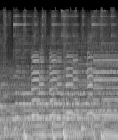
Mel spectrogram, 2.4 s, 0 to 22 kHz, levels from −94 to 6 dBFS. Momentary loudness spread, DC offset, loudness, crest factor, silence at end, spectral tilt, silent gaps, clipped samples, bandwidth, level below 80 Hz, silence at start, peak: 3 LU; under 0.1%; -22 LUFS; 14 dB; 0 s; -5 dB/octave; none; under 0.1%; 17.5 kHz; -32 dBFS; 0 s; -8 dBFS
